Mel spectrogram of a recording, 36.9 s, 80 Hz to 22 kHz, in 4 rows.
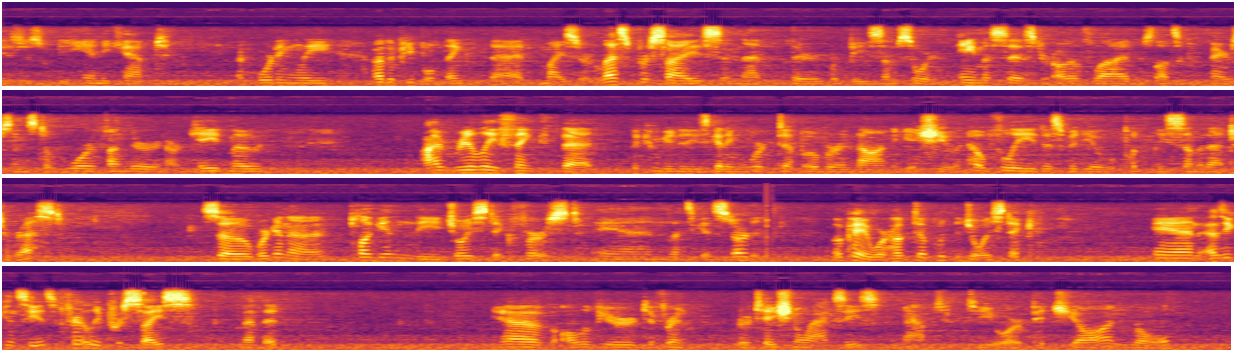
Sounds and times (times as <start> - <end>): Speech: 0.0 - 11.2, 12.4 - 19.0, 20.0 - 26.3, 27.1 - 29.8, 31.4 - 36.6.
